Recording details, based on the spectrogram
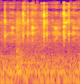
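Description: Spoon stirring a homemade glycerin skin-whitening face cream in a small bowl, giving a close, continuous scraping swirl with faint clinks of metal against the container, alone with no voices.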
